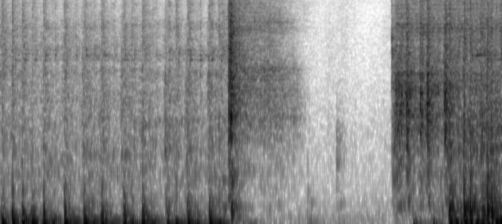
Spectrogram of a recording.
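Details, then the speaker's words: ATV just restarted after stator reinstalled: fires right up, runs at a quick uneven lope, nearly dies then picks back up; running rich with the choke on. "Sounds like the choke's on. Yep, choke is on."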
